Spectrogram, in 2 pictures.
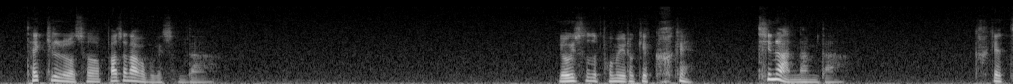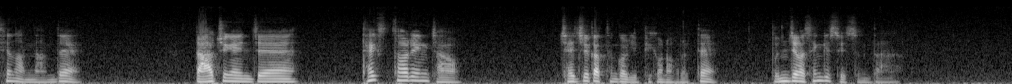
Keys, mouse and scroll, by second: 2.9 click, 4.3-7.3 middle drag, 8.3 scroll up 2, 10.3-13.3 middle drag, 13.3 click, 14.5-20.2 middle drag.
